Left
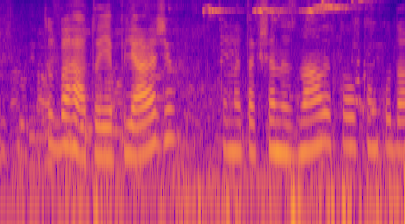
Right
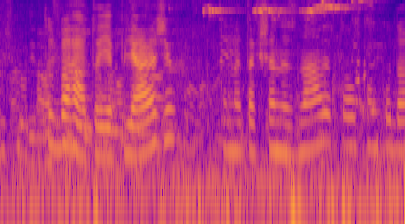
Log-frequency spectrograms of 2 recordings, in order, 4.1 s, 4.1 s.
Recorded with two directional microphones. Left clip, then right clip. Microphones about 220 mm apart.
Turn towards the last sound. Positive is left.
turn(degrees=15)  # may be behind; listen again after turning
